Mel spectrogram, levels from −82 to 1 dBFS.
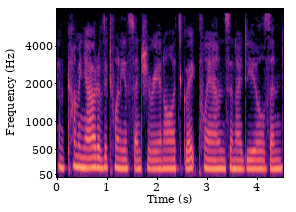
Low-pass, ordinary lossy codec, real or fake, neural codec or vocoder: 7.2 kHz; MP3, 32 kbps; fake; codec, 24 kHz, 0.9 kbps, WavTokenizer, medium speech release version 2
